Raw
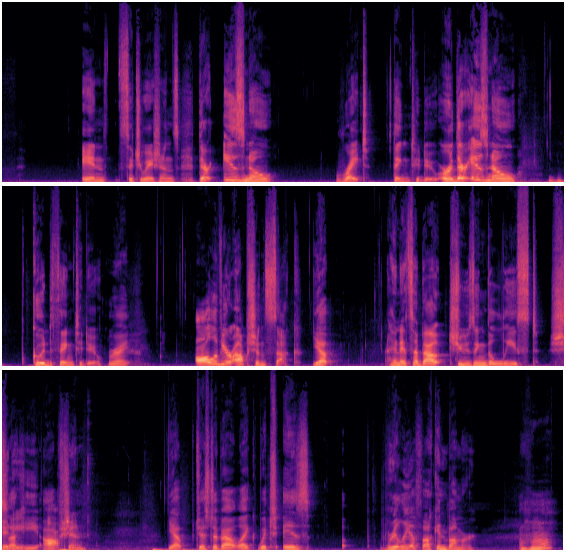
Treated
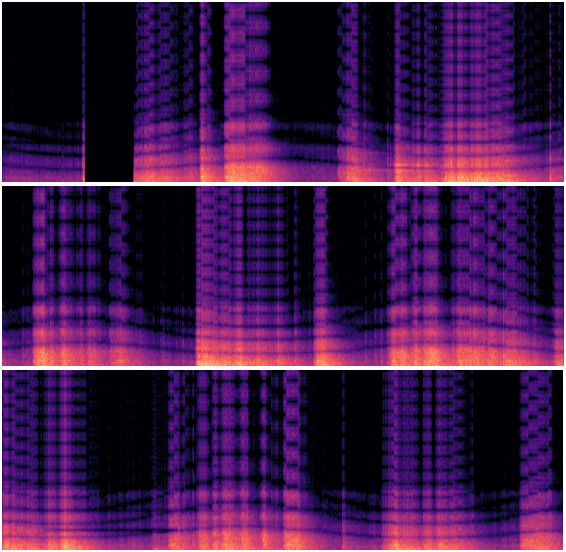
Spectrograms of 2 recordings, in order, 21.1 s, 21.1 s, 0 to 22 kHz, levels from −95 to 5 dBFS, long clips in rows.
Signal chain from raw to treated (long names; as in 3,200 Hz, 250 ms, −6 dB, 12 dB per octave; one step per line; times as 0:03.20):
gate on every frequency bin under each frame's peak −30 dB weak
comb filter 6.6 ms, depth 78%
sample-and-hold swept by an LFO 21×, swing 60% 0.22 Hz
0:04.43–0:05.34: hollow resonant body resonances 1,500/2,100/3,600 Hz, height 17 dB, ringing for 25 ms
0:14.54–0:16.25: Butterworth band-reject 2,500 Hz, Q 2.6
convolution reverb RT60 0.85 s, pre-delay 3 ms, DRR 0 dB
0:01.03–0:01.65: silence
boost into a limiter +11.5 dB
level −1 dB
